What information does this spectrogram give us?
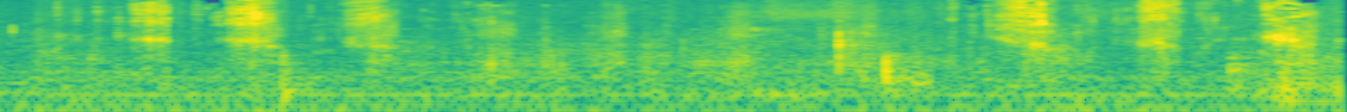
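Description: Crunchy chewing and biting as children eat an apple and crispbread at a breakfast break: many irregular crisp bites and grinding chews at a steady moderate level, with no talk.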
